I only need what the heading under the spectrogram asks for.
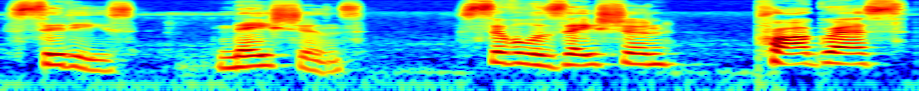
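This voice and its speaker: A woman's voice: mid-range voice, expressive, slow pace, fairly bright tone. A woman playing a fanatical, scheming artillery woman in an audio drama about an invasion, talking in a cocky, folksy, ranting way. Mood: grim, intense. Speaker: acting class student.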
